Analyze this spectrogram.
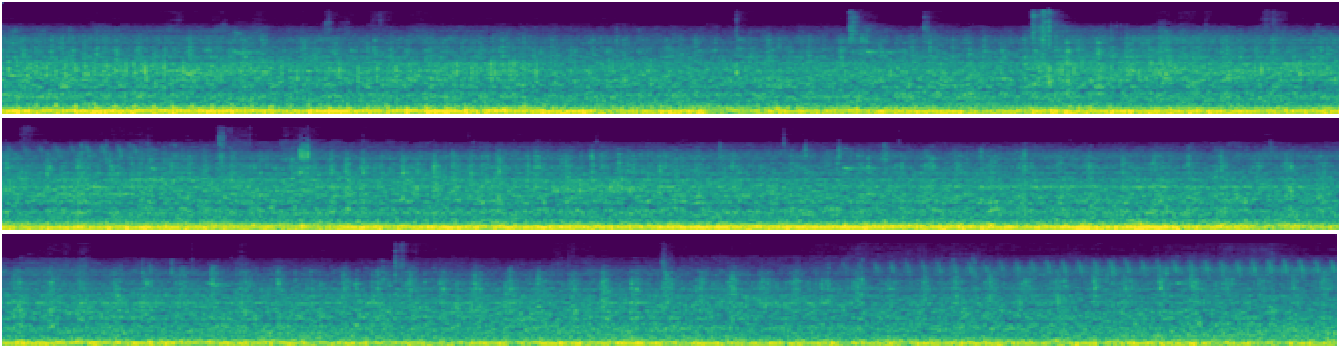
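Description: Diesel engines of a CAT bulldozer and a Komatsu excavator running steadily with a low, even drone, with a few faint clicks between about four and eight seconds in.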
